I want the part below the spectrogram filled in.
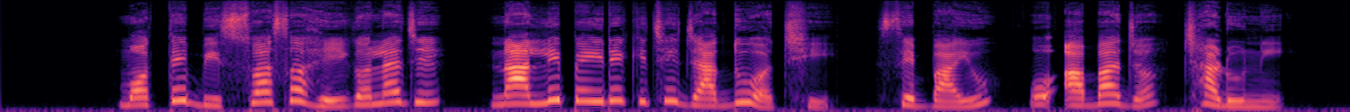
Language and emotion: Odia, neutral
